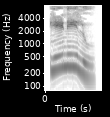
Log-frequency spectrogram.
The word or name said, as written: ಏಣೇಲು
